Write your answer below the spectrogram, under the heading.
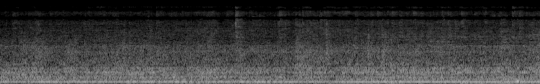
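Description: Steady low mechanical hum from a running motor.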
